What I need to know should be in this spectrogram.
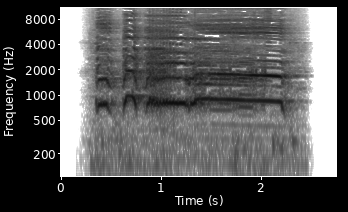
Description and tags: Rooster crows in a farm
This is a regular farm rooster doing his job. You might think he needs a throat softener. Maybe. He's just doing his best.
Recorded whith a Sennheiser cardioid dynamic mic onto a Sony PCM-D50.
